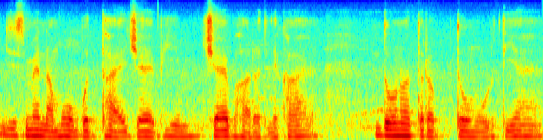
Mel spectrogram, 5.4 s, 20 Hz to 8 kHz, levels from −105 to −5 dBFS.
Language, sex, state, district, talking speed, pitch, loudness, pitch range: Hindi, male, Chhattisgarh, Bilaspur, 155 wpm, 120 Hz, -18 LUFS, 115-125 Hz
